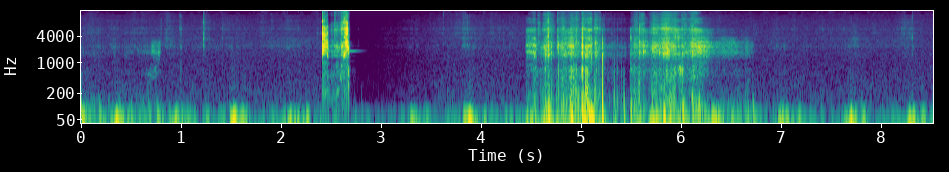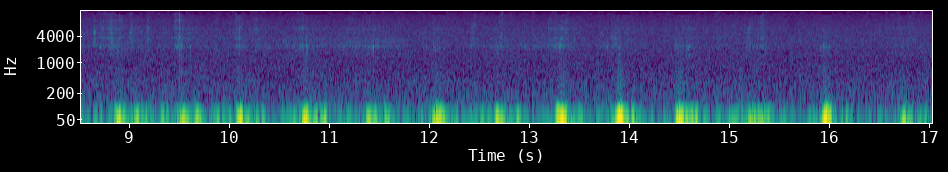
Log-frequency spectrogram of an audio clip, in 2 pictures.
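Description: Footsteps of two people walking through leaf litter on a forest trail, picked up as low thumps at a steady walking pace. There is a sharp knock a couple of seconds in and a louder rustling stretch lasting about two seconds around the five-second mark.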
